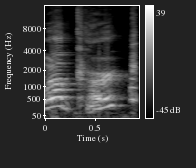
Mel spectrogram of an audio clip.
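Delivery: high-pitched, playful call to a teacher; calling across hallway. Retold or imitated. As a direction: holler a cheeky greeting down the hall. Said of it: "Like, across the hallway".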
